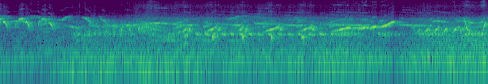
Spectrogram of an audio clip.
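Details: Caged Chinese hwamei, a songbird kept by hobbyists in Vietnam's northwest, singing a busy stream of quick whistled notes and slurred phrases, sweeping up and down, with a low steady hum underneath.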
